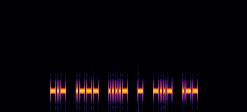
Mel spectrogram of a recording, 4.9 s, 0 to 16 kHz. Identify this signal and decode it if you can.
Morse code, heard as a keyed tone, about 36 wpm, spaced as for 25 wpm, 700 Hz. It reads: KJ4TXW
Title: USA Call Signs - 6 Characters - 2x Character Spacing - 35wpm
